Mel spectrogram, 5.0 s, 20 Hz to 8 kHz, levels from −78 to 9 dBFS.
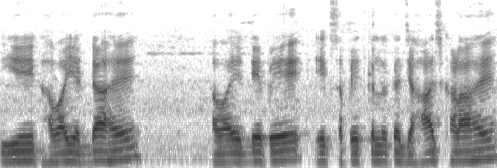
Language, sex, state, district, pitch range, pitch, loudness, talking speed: Hindi, male, Uttar Pradesh, Hamirpur, 105-115 Hz, 110 Hz, -16 LUFS, 155 wpm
